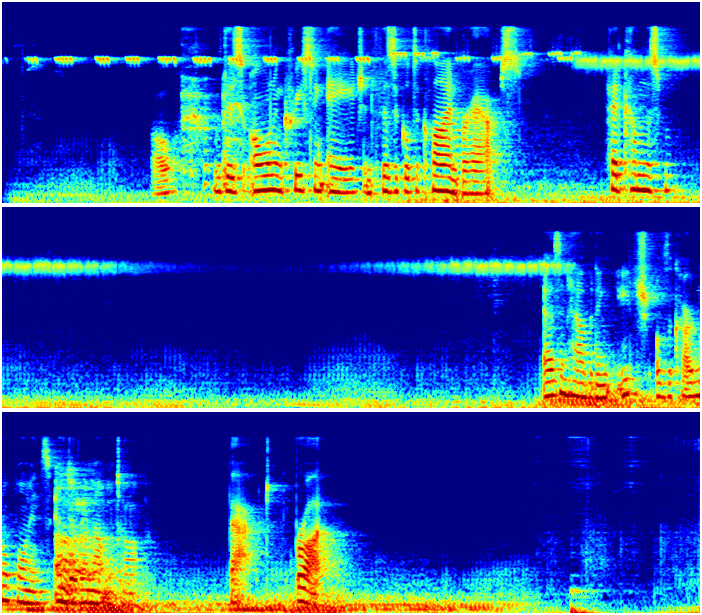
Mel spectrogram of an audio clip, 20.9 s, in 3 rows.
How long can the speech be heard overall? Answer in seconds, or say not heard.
9 s.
